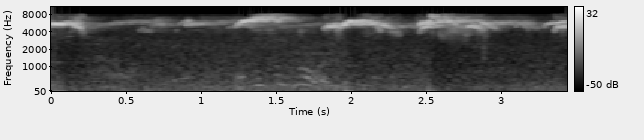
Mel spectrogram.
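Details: Common swifts nesting under four metres high in drain holes of a retaining wall in Nice, France. Three separate shrill, high screaming bursts are separated by brief quieter gaps.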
